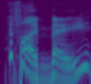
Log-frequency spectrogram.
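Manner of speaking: bookish, nerdy orc voice. Narrating an orc who speaks up to her: nerdy orc voice. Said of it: "love that voice for an orc".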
